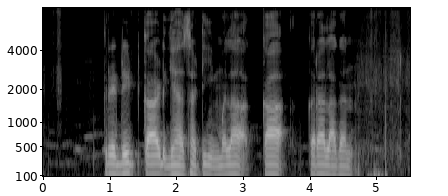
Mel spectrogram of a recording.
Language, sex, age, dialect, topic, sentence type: Marathi, male, 25-30, Varhadi, banking, question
